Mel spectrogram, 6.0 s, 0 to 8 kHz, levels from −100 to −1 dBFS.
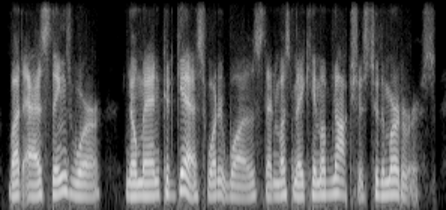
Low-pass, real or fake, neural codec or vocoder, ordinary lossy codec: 7.2 kHz; real; none; Opus, 16 kbps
